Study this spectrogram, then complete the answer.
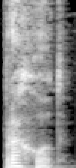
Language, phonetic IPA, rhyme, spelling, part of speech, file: Russian, [prɐˈxot], -ot, проход, noun, Ru-проход.ogg
- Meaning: passage, pass, aisle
